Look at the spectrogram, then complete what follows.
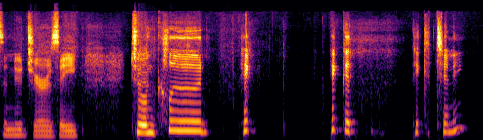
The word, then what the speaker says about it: Picatinny: New Jersey, to include Picatinny? Is that how you say it? Piccadilly? No, it's Picatinny.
